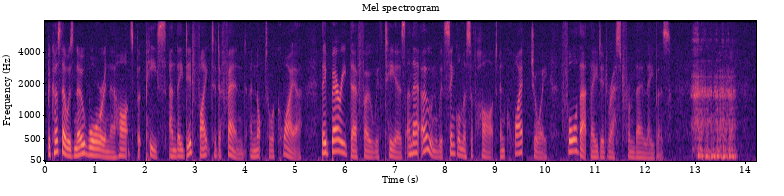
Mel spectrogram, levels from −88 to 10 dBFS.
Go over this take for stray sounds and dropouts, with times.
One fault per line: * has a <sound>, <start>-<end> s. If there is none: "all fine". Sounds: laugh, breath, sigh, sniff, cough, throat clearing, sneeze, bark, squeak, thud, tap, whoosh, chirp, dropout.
* has a dropout, 9.5-9.6 s
* has a laugh, 12.9-13.9 s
